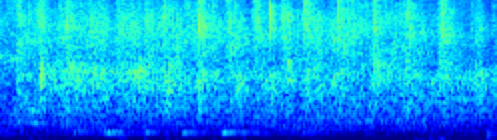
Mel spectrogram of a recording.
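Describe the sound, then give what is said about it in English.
An audience claps steadily for several seconds for a pupil who received two school awards, for responsibility and the Progress Excellence Award, a dense, even patter of many hands at moderate loudness that neither builds nor fades, with a faint low murmur beneath it. “Just wait, don't clap yet.”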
